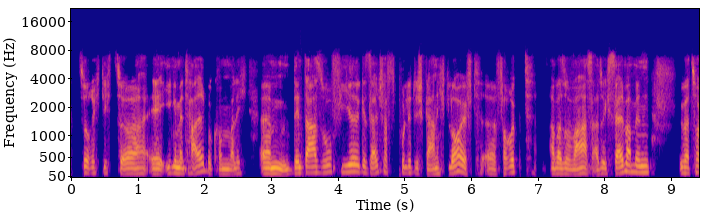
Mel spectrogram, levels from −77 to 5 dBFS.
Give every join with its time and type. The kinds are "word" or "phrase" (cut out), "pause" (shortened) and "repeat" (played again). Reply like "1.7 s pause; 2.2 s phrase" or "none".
2.8 s pause; 3.5 s phrase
